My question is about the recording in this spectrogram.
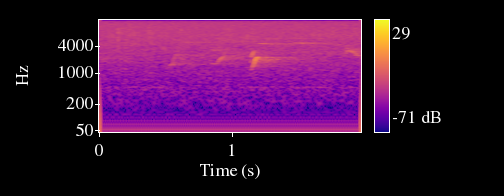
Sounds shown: Swainson's Thrush call

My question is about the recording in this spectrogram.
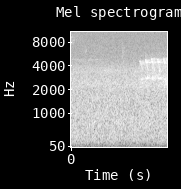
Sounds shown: American Robin call

